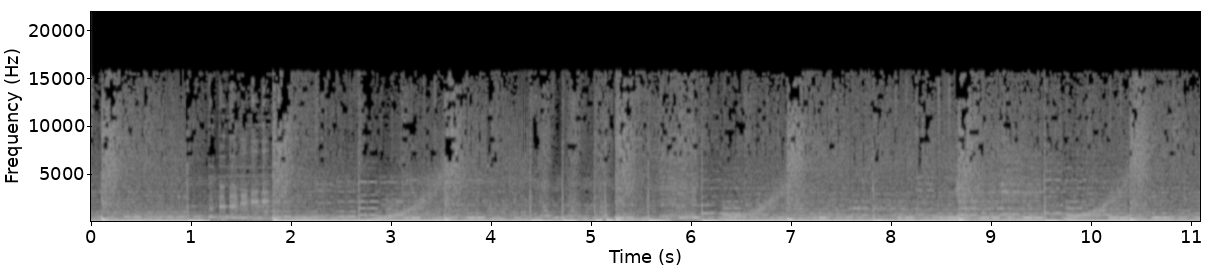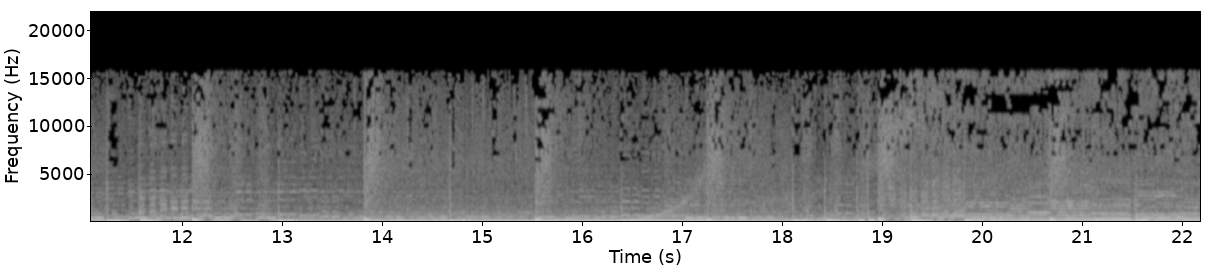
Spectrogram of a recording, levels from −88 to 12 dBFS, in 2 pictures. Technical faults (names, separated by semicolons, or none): none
